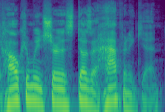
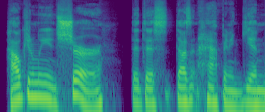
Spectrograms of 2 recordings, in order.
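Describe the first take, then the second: First: It is said bluntly, without humility. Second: It is said softly, with humility. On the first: The speaker calls it wrong. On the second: The speaker calls it right.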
